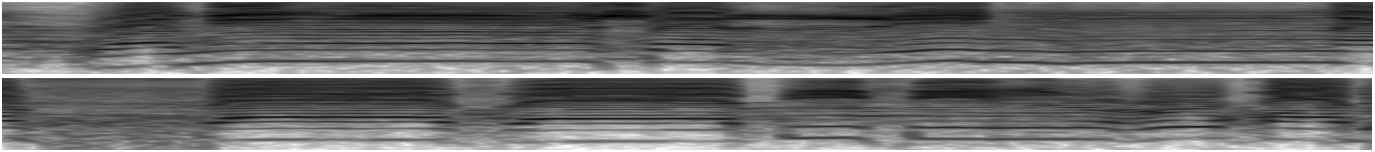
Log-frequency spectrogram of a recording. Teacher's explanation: فی العقد میں عین صحیح پڑھنا ہے، قاف موٹی ہے، دال میں قلقلہ ہے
